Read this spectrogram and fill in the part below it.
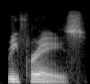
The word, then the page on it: rephrase: American English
